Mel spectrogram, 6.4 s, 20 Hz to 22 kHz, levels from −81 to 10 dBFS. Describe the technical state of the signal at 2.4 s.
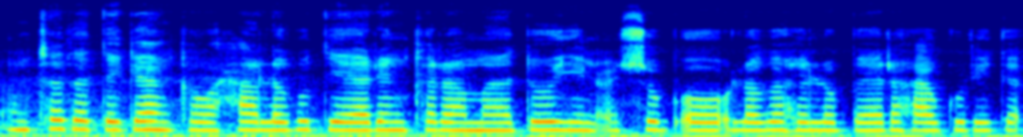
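At 2.4 s the speech signal is intact, with no audible dropout, distortion, noise burst or other fault at that point.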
